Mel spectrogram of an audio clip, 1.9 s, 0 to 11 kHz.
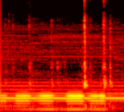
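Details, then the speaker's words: Velodyne HGS-18 subwoofer plate amp on the bench, output to an 8-ohm Kenwood speaker, customer reported hum then dead: steady organ-like buzz of low tones with clicks after delayed power-up, power-supply-like; cause unconfirmed, amplifier hum. "it is getting some pickup here maybe it's just normal pickup that's funny that's pretty power supply sounding"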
